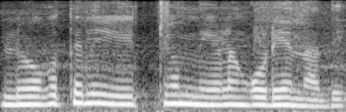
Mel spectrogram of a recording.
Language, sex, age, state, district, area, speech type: Malayalam, female, 30-45, Kerala, Pathanamthitta, rural, read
